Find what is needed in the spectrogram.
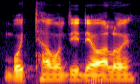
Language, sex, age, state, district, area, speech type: Assamese, male, 30-45, Assam, Lakhimpur, rural, spontaneous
